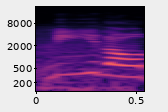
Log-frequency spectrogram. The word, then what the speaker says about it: mL: 而真正读音其实是，其实是 ml，并不是多少墨，这念成 mil 才对，而是全名叫 milliliter。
